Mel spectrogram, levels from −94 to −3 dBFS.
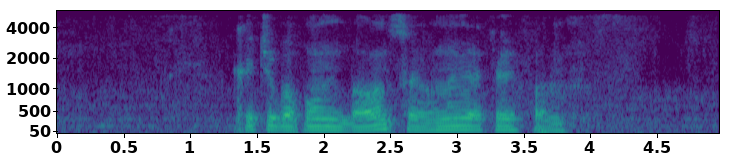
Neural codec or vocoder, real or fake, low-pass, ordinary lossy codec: none; real; 5.4 kHz; Opus, 16 kbps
